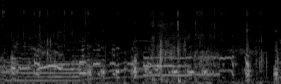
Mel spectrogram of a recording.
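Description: Chickens cluck and a rooster crows in a winter chicken coop, several birds close by with overlapping calls and harmonic crowing, busy and continuous.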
